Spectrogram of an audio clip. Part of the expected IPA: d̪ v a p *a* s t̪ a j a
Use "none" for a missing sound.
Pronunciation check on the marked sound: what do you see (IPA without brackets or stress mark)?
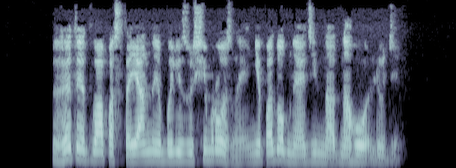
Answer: ɐ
